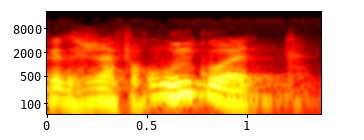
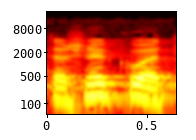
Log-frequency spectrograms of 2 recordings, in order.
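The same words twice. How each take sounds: First: A gentler, milder take on ungut, voice eased down; softened positive wording. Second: Said in the usual way. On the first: Retold or imitated. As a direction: say ungut as the kind, softened version. (nachgemachte sanfte, beschönigende Stimme) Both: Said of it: "Du musst es positiv sagen".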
